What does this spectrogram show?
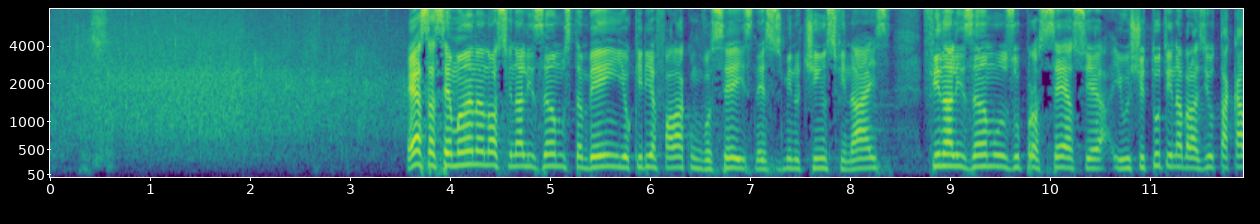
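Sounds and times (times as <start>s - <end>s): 
audience applauding: 0.0s - 3.8s
speech: 3.6s - 11.9s.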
